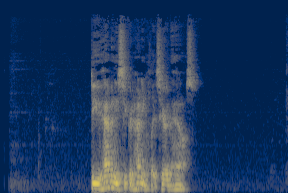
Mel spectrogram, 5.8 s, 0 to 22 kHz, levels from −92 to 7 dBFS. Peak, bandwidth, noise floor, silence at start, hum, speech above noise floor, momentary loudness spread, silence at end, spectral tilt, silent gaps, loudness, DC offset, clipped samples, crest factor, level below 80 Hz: -2 dBFS; 12.5 kHz; -73 dBFS; 1.8 s; none; 56 dB; 14 LU; 1.9 s; -6 dB/octave; none; -18 LUFS; under 0.1%; under 0.1%; 18 dB; -48 dBFS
